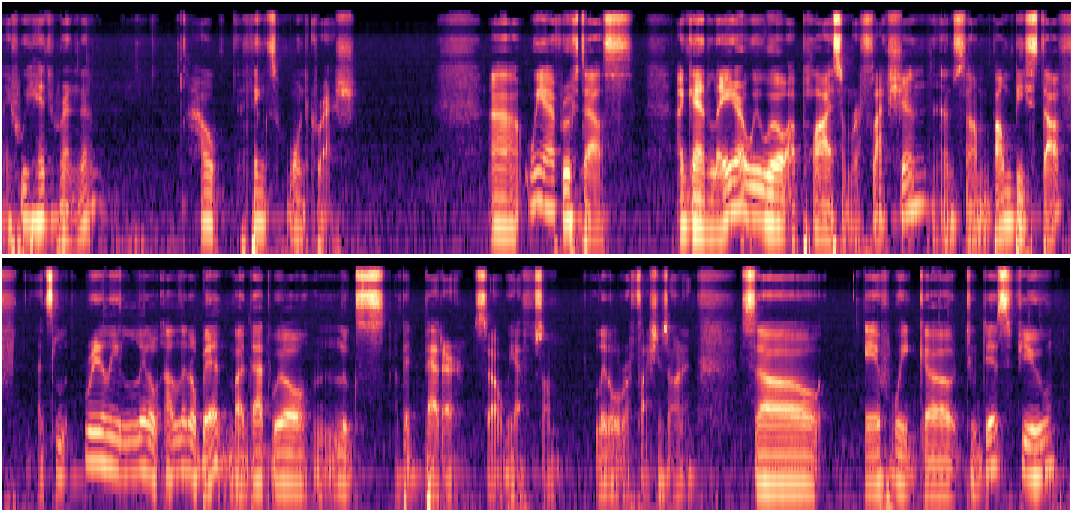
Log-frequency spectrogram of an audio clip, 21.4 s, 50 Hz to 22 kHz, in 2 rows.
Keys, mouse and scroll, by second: 9.7-13.4 middle drag.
